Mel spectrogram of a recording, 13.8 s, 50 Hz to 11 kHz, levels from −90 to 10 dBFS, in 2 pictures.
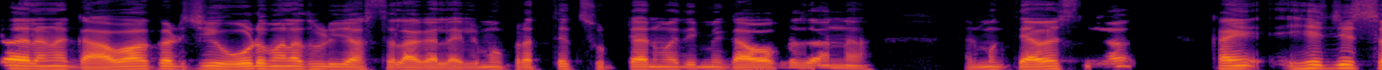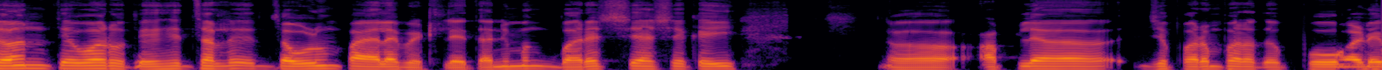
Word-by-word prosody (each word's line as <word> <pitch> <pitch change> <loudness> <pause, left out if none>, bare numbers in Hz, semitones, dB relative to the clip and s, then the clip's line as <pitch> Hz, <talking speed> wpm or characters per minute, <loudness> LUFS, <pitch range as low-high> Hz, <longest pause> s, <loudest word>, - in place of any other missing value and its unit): काय 140 -1 +6
झालं 125 0 +1
ना, 125 - +1
गावाकडची 120 +5 +3
ओढ 125 +1 +3
मला 125 0 +2
थोडी 115 -1 -3
जास्त 110 0 -1
लागायला 95 -3 +1
लागली. 90 +2 -5
मग 110 - -6
प्रत्येक 105 +2 -4
सुट्ट्यांमध्ये 110 +1 -3
मी 105 0 -5
गावाकडं 100 0 +1
जाणं 95 -2 -3
आणि 95 +3 -14
मग 110 - -4
त्यावेळेस 115 +2 +4
ना 120 +1 -3 0.4
काही 130 +1 +2 0.2
हे 150 +2 +3
जे 160 - +3
सण 140 +2 +3
त्योहार 135 0 +4
होते 115 -2 0
हे 130 +1 -2
चांगले 130 +1 0
जवळून 130 +2 +3
पहायला 115 -2 +4
भेटलेत 90 -2 -3
आणि 105 +3 0
मग 125 -1 -3
बरेचसे 120 +4 0
असे 120 0 -1
काही 120 +2 -1 0.8
अ, - - -3 0.5
आपल्या 125 +3 +1 0.5
जे 120 - -2
परंपरा 115 +1 +1
होत्या 105 -2 -2
पोवाडे 110 0 +3
115 Hz, 180 wpm, -24 LUFS, 105-125 Hz, 0.8 s, काय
